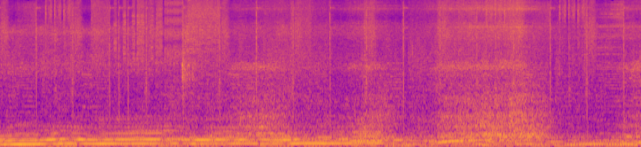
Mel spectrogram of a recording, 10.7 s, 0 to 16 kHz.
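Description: LS V8 engine of a lifted Jeep CJ-7 running at low throttle as it crawls over muddy ground, revving up in the second half.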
